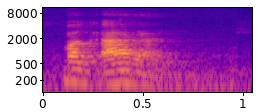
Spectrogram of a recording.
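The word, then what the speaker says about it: mag-aral: mag-áral. Don’t connect the á and the mag! It will not be read as magáral but rather mag-áral.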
